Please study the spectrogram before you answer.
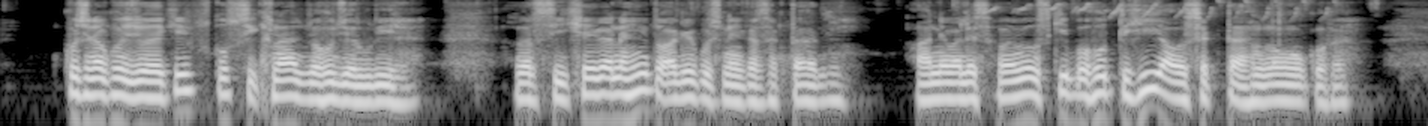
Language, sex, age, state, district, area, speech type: Hindi, male, 45-60, Uttar Pradesh, Chandauli, urban, spontaneous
